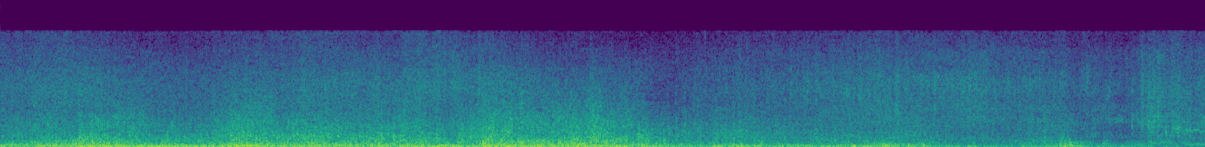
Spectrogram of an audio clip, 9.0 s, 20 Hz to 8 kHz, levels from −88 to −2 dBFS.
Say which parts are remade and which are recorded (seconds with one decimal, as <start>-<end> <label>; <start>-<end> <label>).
0.0-2.6 recorded; 2.6-4.5 remade; 4.5-6.2 recorded; 6.2-7.4 remade; 7.4-9.0 recorded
